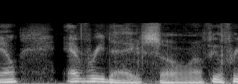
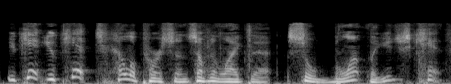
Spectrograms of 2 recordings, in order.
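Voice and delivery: higher, hurt voice of the upset sister; 6 semitones higher than usual. Acted. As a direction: play the sister, indignant and wounded. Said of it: "She, she becomes hysterical".

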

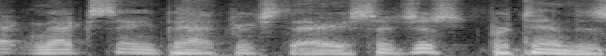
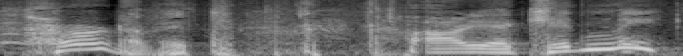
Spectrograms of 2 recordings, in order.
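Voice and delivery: put-on weak Irish accent; 5 semitones higher than usual. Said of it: "my Irish accent is pathetic".

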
